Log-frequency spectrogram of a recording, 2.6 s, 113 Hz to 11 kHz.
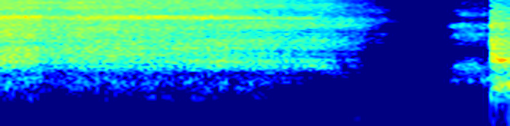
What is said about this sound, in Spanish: Inflo panza, pecho. Exhalo, suelto. Así es, inhalo más y exhalo, suelto, lo que sale, sin demás. Sigo respirando. Es alrededor de 30-40 respiraciones.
